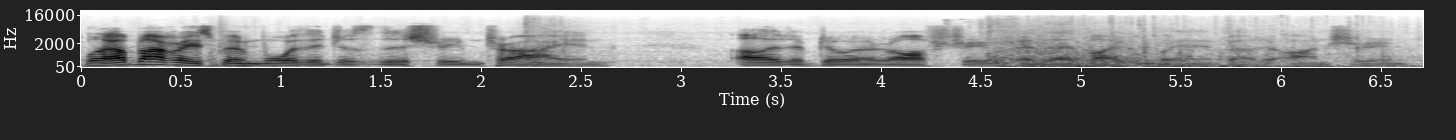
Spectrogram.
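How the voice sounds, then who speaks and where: A man's voice: sits low, brisk. A man streaming a game, giving casual live commentary as he thinks aloud and grumbles. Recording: clear background noise.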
